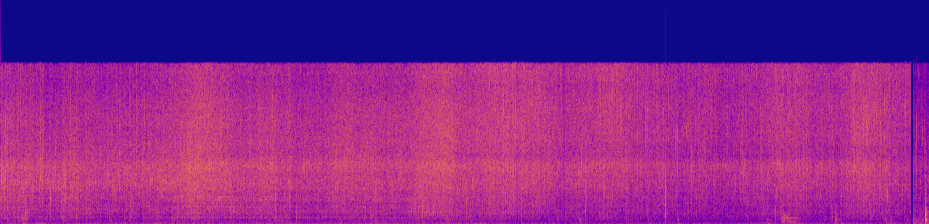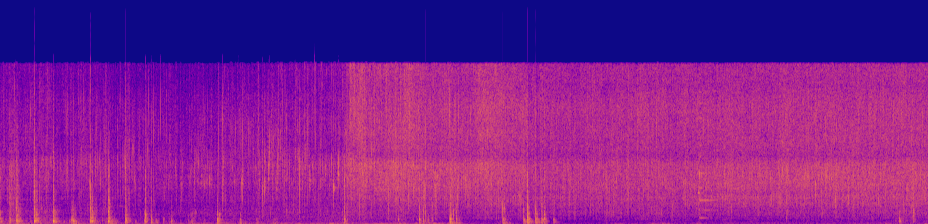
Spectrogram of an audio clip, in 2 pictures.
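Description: Food sizzling in a steel wok over a gas burner, with a spatula stirring through it: shallots, garlic and fermented wild boar (perkasam) frying. About halfway through comes a quick run of sharp knocks of the spatula against the wok, and a few more a little later.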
